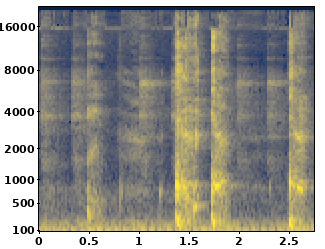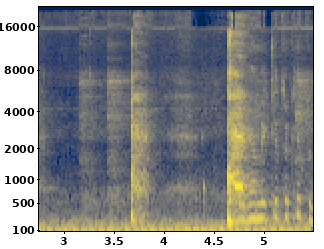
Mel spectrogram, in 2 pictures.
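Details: Young child's cough that alarmed the mother; the child was active and playing again by midday. Several short, moist coughs over a low background hum. Cough.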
